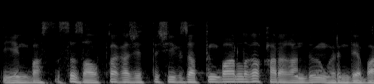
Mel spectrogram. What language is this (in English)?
Kazakh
